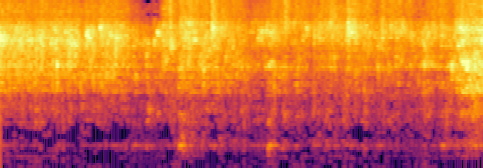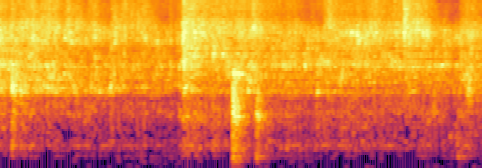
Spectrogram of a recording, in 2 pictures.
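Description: Raw boneless chicken pieces sizzling in hot olive oil with chopped garlic in a pan on high heat, stirred with a wooden spatula: a steady, loud frying hiss, with a single knock about seven seconds in.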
